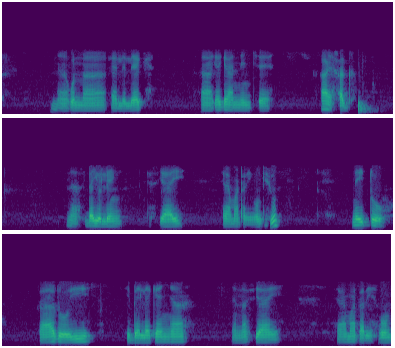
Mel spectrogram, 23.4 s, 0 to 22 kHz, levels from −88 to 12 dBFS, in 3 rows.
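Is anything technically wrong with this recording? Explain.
No, nothing stood out on listening to this telephone-band speech recording.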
